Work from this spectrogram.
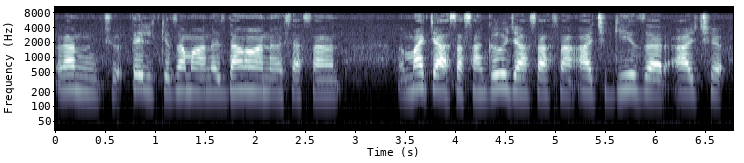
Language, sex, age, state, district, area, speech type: Kashmiri, female, 45-60, Jammu and Kashmir, Ganderbal, rural, spontaneous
